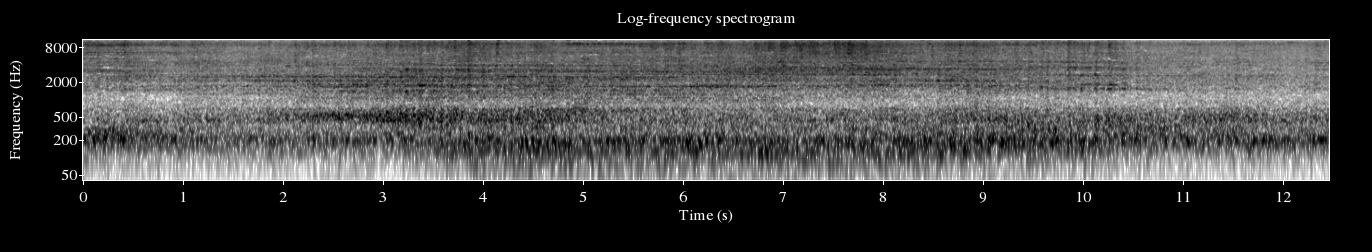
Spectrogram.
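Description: Double-stack intermodal freight train's container well cars rolling past: a steady rumble of steel wheels on rail, with faint high-pitched tones over it.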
